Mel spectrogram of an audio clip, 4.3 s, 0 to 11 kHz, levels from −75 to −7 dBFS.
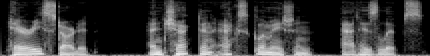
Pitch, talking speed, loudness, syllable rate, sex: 105 Hz, 125 wpm, -18 LUFS, 4.5 syllables/s, male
